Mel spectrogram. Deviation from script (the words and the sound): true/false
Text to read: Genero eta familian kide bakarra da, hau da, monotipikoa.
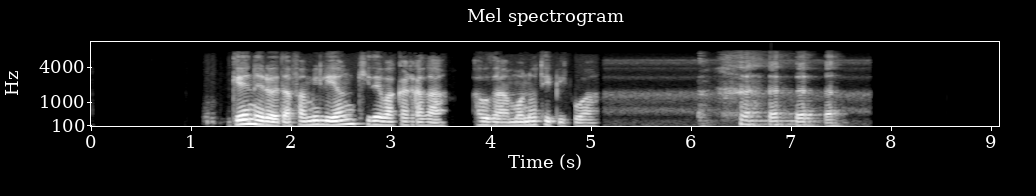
true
